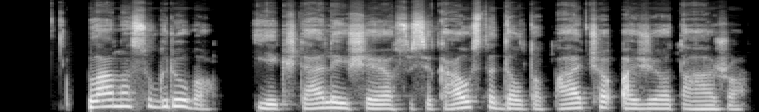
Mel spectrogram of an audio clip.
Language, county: Lithuanian, Klaipėda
